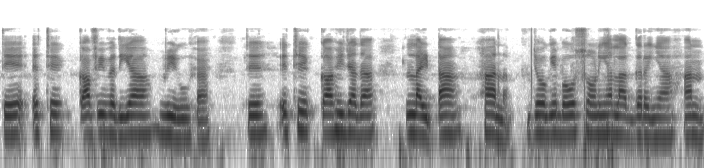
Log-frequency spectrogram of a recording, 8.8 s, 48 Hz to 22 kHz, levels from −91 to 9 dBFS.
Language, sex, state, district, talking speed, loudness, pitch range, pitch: Punjabi, male, Punjab, Kapurthala, 130 wpm, -17 LUFS, 160-170 Hz, 165 Hz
